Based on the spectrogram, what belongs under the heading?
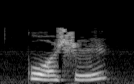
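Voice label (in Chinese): "果实", Mandarin Chinese; hsk; chinese-flashcards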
